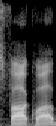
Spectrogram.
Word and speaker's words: Farquhar: Discussion, about whether or not Farquhar, which is spelt with a double F at the beginning, is pronounced like you're stuttering, or just with the one singular noise. – Yeah. – So I'm of the belief that it's Farquhar, but of course, in the TV series, and Connor here, it's pronounced with the two F's.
